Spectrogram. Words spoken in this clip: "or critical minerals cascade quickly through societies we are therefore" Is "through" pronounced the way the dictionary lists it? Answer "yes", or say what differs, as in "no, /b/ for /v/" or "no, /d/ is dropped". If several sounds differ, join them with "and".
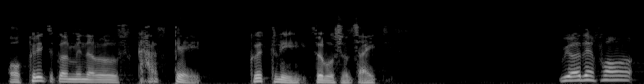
no, /ɹ/ is dropped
